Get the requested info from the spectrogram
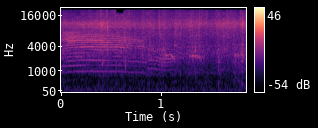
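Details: Garole sheep at feeding time, giving one high, wavering, nasal bleat lasting about a second that fades out, followed by rustling and a person's voice calling.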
